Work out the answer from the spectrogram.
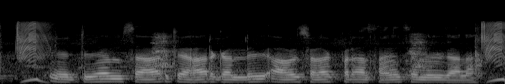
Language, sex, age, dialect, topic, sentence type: Bhojpuri, male, 25-30, Western, banking, statement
